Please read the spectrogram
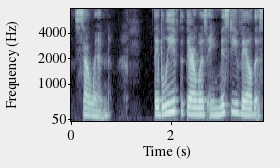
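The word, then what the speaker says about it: Samhain: The ancient Kelts used to call the time of the longest night of the year saw. Uh they believe or Sam Hayne is how it's spelled, but it's sin.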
